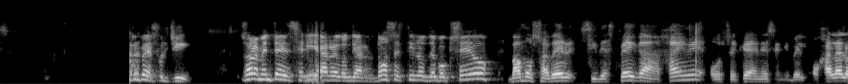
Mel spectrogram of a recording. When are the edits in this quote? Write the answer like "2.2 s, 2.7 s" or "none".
1.3 s, 5.0 s, 7.1 s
